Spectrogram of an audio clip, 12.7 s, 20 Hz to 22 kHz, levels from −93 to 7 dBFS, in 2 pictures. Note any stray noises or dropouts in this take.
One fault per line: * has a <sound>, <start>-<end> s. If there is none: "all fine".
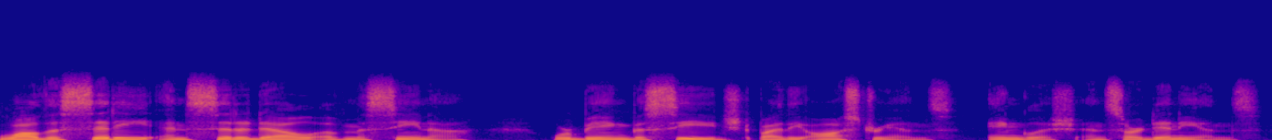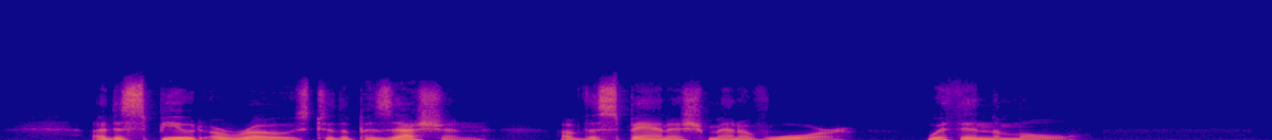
all fine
